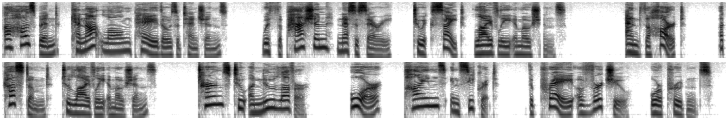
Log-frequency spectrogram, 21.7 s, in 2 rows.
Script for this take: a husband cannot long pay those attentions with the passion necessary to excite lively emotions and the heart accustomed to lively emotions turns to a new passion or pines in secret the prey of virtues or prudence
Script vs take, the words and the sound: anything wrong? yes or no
yes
